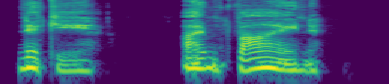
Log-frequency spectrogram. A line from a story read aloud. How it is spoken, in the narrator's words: he whispers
